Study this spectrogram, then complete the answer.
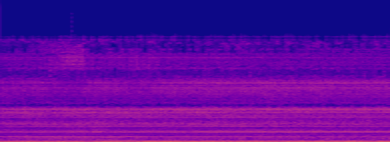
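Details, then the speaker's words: Onida/Lloyd/Whirlpool inverter AC after PCB repair: steady even low hum, smooth drone with no knocks or rattles; inverter compressor and outdoor fan motor running normally. "यह हमारी outdoor motor है। और आपको compressor की आवाज जरूर सुनाई दे रही होगी।"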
